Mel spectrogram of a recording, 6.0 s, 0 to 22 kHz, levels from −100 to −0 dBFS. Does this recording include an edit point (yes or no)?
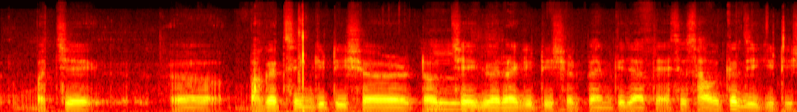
no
